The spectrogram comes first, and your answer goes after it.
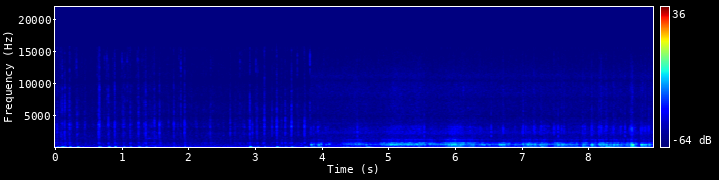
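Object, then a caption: Wrinkled leather sheet. Long red nails tap quickly on a wrinkled black leather (possibly faux) sheet, giving a run of sharp, dry, short-lived clicks. After about four seconds the nails switch to scratching the surface, a steady rasping hiss centered in the mid range that lasts to the end.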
